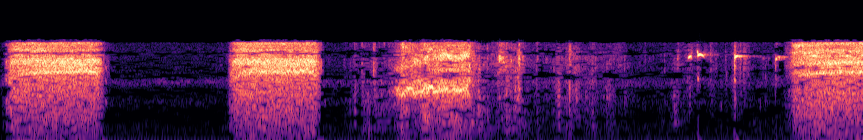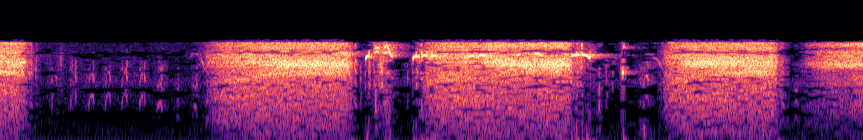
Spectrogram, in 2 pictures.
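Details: Nest-cavity owlets, alarmed, give a jumble of long harsh screeches broken by shorter rasps, clicks and twittering notes, with almost no pause between sounds.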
